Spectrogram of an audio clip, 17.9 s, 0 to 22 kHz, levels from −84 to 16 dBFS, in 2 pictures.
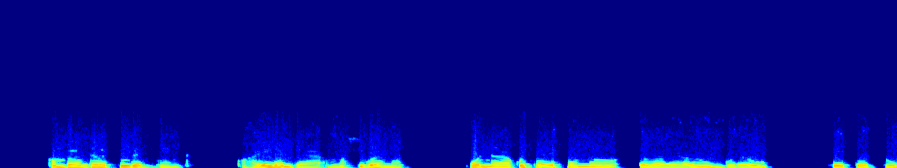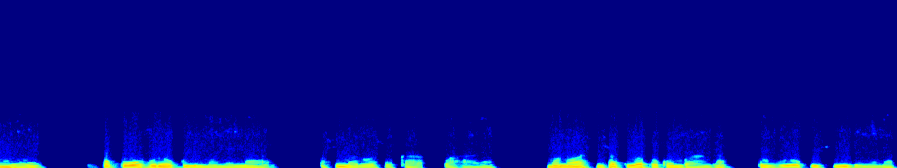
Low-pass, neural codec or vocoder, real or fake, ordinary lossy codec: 7.2 kHz; none; real; Opus, 16 kbps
